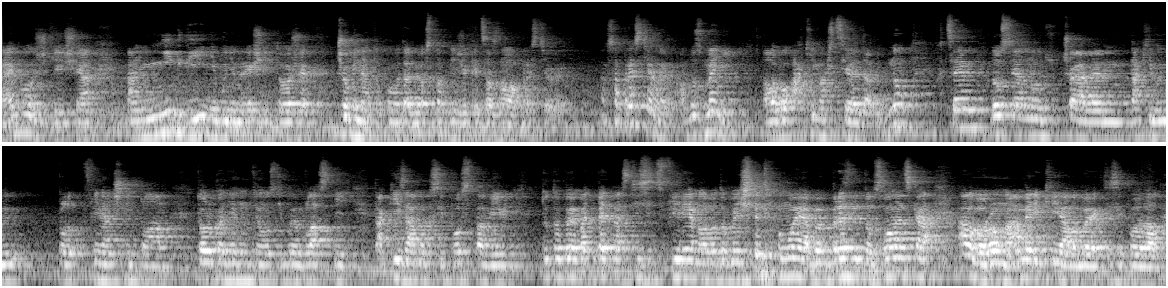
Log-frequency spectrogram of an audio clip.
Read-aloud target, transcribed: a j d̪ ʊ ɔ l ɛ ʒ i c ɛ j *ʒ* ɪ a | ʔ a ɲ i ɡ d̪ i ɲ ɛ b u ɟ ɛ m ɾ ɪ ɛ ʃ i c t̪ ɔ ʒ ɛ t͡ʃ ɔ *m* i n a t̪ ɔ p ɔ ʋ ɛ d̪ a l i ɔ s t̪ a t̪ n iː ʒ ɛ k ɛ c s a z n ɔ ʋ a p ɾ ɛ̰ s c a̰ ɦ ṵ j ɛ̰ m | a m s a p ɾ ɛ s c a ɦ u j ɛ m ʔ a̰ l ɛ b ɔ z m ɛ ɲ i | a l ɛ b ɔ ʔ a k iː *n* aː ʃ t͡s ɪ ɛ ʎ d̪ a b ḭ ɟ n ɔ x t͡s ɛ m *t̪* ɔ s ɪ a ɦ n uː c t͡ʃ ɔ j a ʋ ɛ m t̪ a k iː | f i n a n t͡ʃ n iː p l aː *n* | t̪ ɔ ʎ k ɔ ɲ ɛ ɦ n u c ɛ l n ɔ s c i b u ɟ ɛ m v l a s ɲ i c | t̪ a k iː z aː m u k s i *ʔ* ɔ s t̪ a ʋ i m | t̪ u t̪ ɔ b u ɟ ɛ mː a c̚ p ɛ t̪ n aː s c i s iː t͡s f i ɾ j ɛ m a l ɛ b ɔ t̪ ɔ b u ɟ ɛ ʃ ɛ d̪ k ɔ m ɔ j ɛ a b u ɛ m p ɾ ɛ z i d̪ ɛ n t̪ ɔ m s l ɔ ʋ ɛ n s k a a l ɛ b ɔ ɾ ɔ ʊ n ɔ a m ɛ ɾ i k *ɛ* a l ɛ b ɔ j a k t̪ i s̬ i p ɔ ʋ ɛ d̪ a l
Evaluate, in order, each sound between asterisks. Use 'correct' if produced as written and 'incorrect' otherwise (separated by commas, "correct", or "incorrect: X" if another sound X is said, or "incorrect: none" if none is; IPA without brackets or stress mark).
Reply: incorrect: ʃ, incorrect: b, incorrect: m, incorrect: d̪, correct, incorrect: p, incorrect: i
